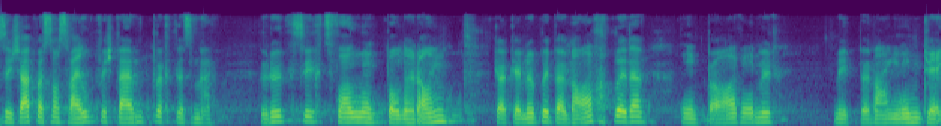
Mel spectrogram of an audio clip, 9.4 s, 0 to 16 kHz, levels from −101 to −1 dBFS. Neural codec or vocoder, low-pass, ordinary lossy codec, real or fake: autoencoder, 22.05 kHz, a latent of 192 numbers a frame, VITS, trained on one speaker; 9.9 kHz; AAC, 64 kbps; fake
